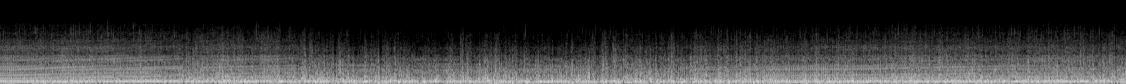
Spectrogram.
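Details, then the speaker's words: Ducati 848 after shop replaced throttle position sensor for misfiring and power loss, test ride: strong, even engine note rising and falling through gears over heavy wind noise, no stumbles or misfires; normal running, fault fixed. "Okay, so as you've seen from the video, it's running sound as good as it ever did."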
